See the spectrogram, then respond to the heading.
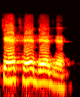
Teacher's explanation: चे छे जे जे का जब उच्चारण करोगे जीभ कहां टच हो रही है आपके, हमारी तालु से टच हो रही है सीधी। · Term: तालव्य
